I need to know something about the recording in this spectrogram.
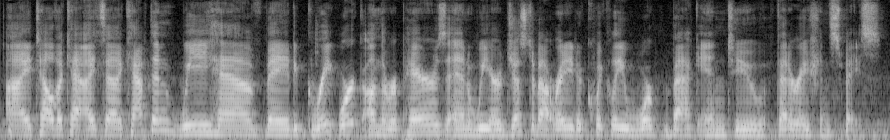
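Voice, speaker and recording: A man's voice: fairly high pitch, steady tone, moderate pace, hardly any pauses, fairly bright tone, slight background noise. A man playing a tabletop role-playing game, talking casually and asking questions as his character.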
